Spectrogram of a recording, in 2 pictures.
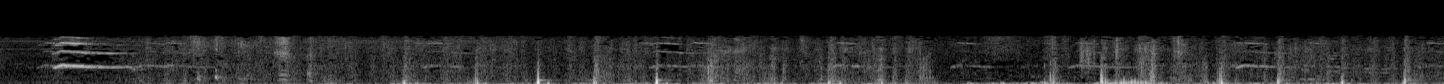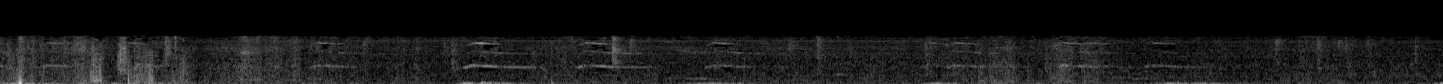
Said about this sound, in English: Lots of sad kitties around our room right now. I don't know. I'm not a cat fan. I don't know if that's a sad meow or if that's a good meow.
